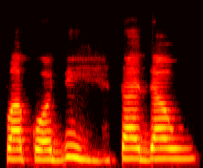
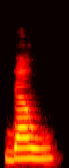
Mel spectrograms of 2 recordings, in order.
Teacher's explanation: So kenalah muncung. Waw kan huruf lin kita belajar muncungkan bibir untuk waw.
